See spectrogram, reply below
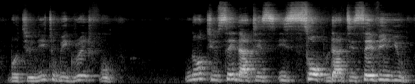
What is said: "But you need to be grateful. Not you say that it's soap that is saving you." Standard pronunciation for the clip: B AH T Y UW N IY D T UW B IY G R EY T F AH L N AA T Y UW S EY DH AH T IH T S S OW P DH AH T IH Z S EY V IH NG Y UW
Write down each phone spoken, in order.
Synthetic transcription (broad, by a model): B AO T Y UW N IY D T UW B IY G R EY T F AH L N AA T Y UW S EY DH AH T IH S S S OW P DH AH T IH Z S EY V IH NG Y UW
